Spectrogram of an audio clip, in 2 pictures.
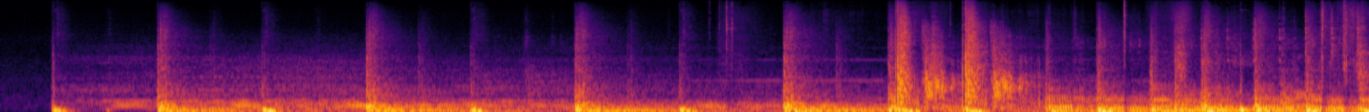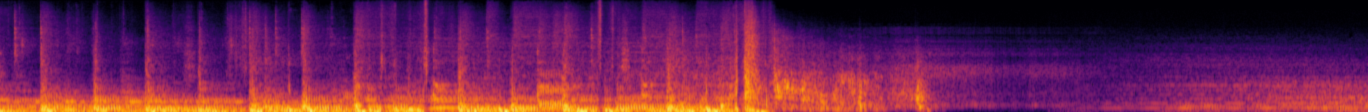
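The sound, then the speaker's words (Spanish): Video game combat audio from Arizona Sunshine, a Steam VR game where the player shoots waves of zombies: repeated gunshots cracking over a dense, rumbling soundtrack, firing growing rapid and heavy before abruptly cutting to a quieter, low ambient tail. “lo que escucháis es Arizona Sunshine, un nuevo juego para Steam VR que llegará a finales de año y que aprovechará el sistema de Lighthouse, es decir, podremos recorrer nuestra habitación y, disparar contra oleadas de zombies”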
